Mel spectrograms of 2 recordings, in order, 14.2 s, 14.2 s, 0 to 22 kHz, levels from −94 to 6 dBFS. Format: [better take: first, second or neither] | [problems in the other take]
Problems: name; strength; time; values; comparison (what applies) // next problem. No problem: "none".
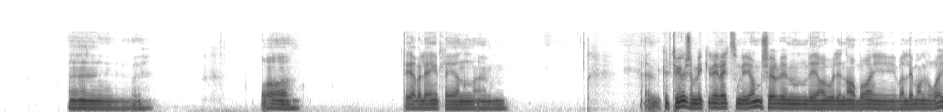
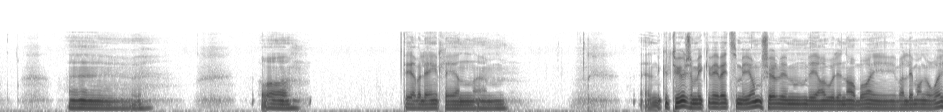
second | noise reduction (neural mask model DeepFilterNet 3)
